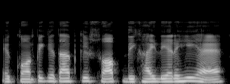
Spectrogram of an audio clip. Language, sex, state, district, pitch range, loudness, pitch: Hindi, male, Jharkhand, Garhwa, 130-145 Hz, -17 LUFS, 135 Hz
